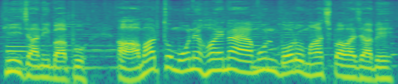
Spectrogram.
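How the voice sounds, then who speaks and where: A man's voice: a little high, lively intonation, fairly quick, natural voice. Cartoon fishing sidekick, male actor: younger villager, plaintive, doubtful grumbler, light music behind. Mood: doubtful, wistful. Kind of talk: animated village story dialogue.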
